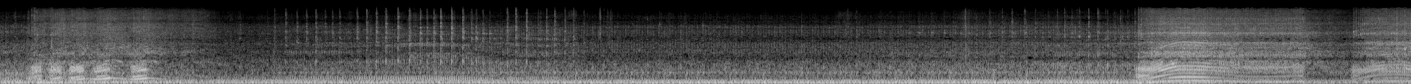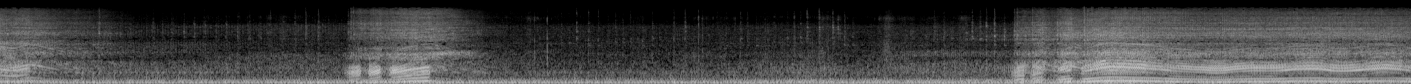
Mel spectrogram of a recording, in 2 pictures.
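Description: Two-stroke chainsaw revved briefly several times, then held at speed and cutting into a fallen log near the end, its pitch wavering as the chain loads up in the wood. A steady low engine hum runs underneath.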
